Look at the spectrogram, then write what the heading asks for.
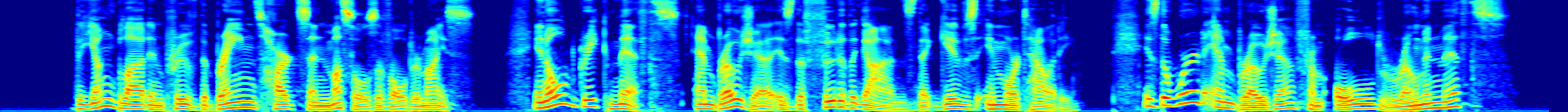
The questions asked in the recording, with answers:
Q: Is the word ambrosia from old Roman myths?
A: No, the word ambrosia is not from old Roman myths.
